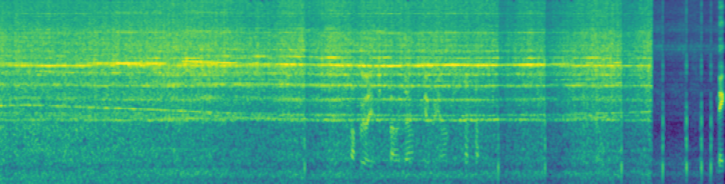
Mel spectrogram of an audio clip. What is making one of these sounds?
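A jet engine whines steadily at idle.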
